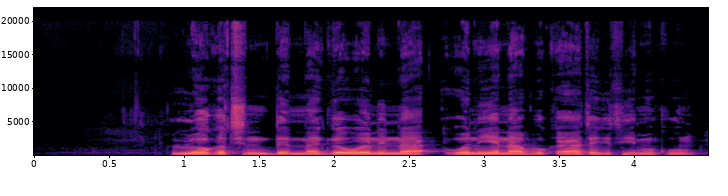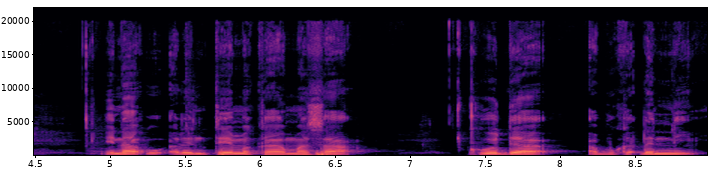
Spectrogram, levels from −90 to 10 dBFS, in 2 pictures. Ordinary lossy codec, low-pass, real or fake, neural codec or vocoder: none; none; real; none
